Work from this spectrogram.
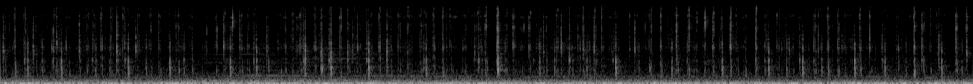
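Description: Fingertips type fast on a compact Polaris mechanical keyboard with a metal case, plastic keycaps and silent Alpaca switches, resting on a marble desk. A dense, steady stream of short, muted taps and clacks with quick, dry attacks runs over a constant low rumble. The sound stays even in level throughout.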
